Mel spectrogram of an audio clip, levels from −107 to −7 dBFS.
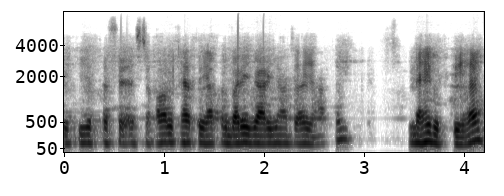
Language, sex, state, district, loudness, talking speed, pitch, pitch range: Hindi, male, Bihar, Gaya, -16 LUFS, 155 wpm, 130 Hz, 125-140 Hz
